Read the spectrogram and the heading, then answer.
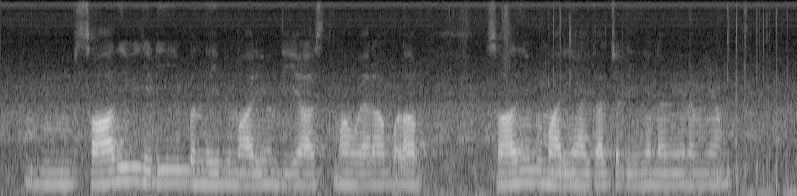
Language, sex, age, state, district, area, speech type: Dogri, male, 18-30, Jammu and Kashmir, Samba, rural, spontaneous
